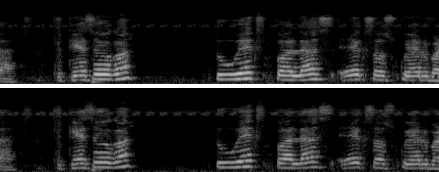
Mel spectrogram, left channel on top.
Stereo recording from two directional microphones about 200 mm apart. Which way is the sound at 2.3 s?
10° right (ahead or behind).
